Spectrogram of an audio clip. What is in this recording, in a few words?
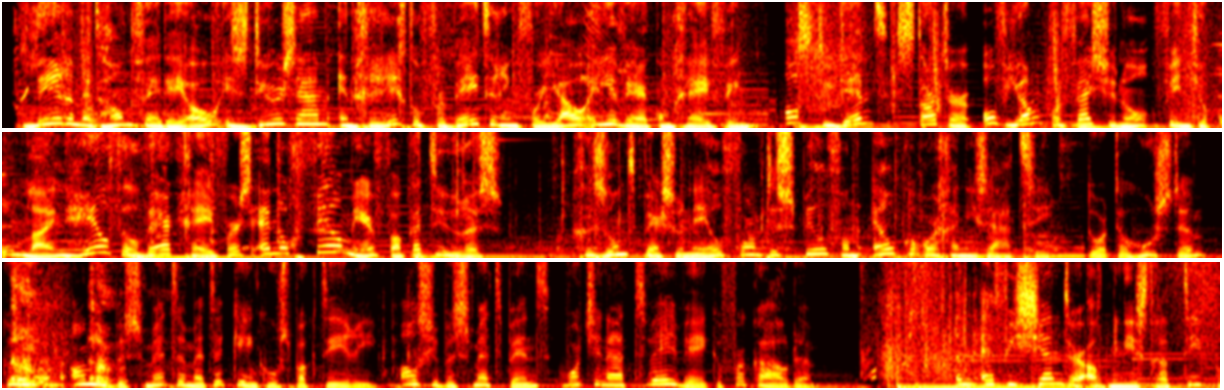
Corporate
